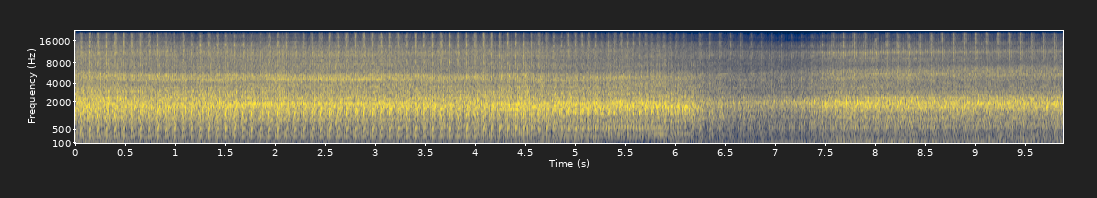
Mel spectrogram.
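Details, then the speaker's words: 2002 BMW X5 E53, M54 3.0-litre 231 hp, at idle: sharp, regular deep metallic knock about four per second from the bottom end; spun bearing from oil starvation suspected, not confirmed until teardown. "диная сила автомобиль пригнали на ремонт с характерным стуком в цилиндро-поршневой группы по предварительным предположениям стуки издает разум связи с про вернут им вкладышем"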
